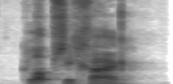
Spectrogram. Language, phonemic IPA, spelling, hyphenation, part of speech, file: Dutch, /ˈklɑp.si.ˌɣaːr/, klapsigaar, klap‧si‧gaar, noun, Nl-klapsigaar.ogg
- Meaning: exploding cigar (mainly as a stereotypical practical joke)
